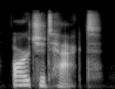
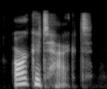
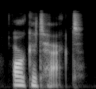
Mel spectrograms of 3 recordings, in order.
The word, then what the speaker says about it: architect: The common error is to say architect. Again, incorrectly, architect. But just like before, this should be a hard case sound. So, the correct pronunciation is architect. Let's hear it one more time. Architect.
